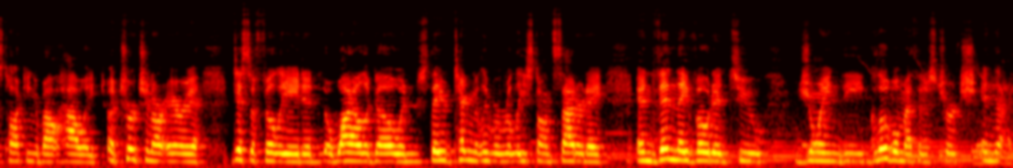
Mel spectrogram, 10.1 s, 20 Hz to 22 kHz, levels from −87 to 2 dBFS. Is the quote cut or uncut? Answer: uncut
